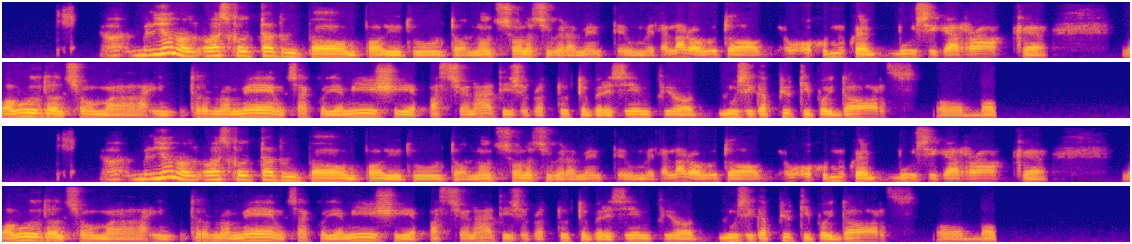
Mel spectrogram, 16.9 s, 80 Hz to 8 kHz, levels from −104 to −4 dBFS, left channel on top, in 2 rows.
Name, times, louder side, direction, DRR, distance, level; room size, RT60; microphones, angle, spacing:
voice 1, 0.5-15.9, left 2 dB, 40° left, 4.2 m, -20 dB
head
